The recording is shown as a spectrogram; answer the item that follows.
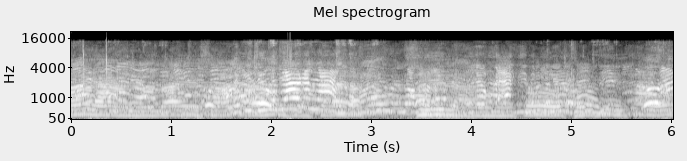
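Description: A crowd chattering: many voices talking over one another at once.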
